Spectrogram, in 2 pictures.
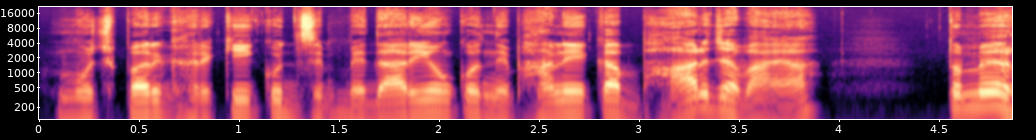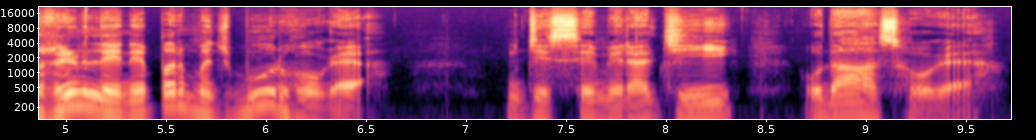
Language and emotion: Hindi, sad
